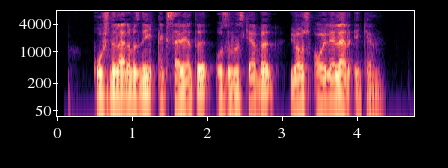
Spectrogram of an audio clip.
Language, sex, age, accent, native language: Uzbek, male, 18-24, Andijon, Uzbek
